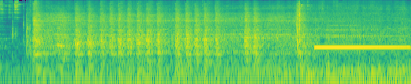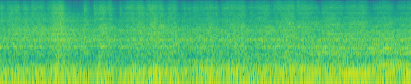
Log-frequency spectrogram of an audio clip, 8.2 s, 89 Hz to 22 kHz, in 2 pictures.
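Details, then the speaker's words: 2003 Jeep Liberty after cam and crank position sensor replacement, previously blinking check engine light; cranks, catches and settles into an uneven lumpy idle that never smooths, light now off, strong fuel smell; rough running after start. "Well, that sounds like ass, but it's going. And the check engine light is off. So let's let it rev for a little bit. It's idling a little rough, but hey, the light is off."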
